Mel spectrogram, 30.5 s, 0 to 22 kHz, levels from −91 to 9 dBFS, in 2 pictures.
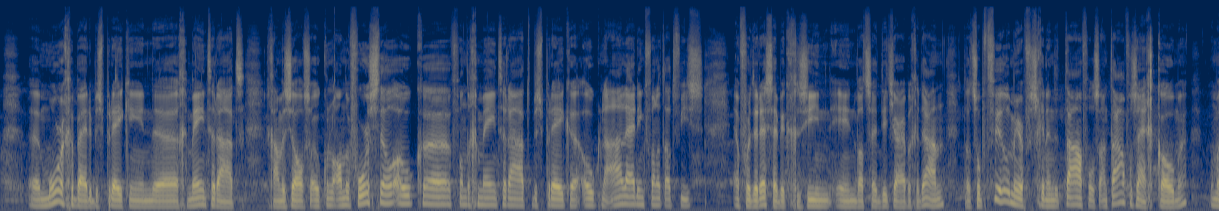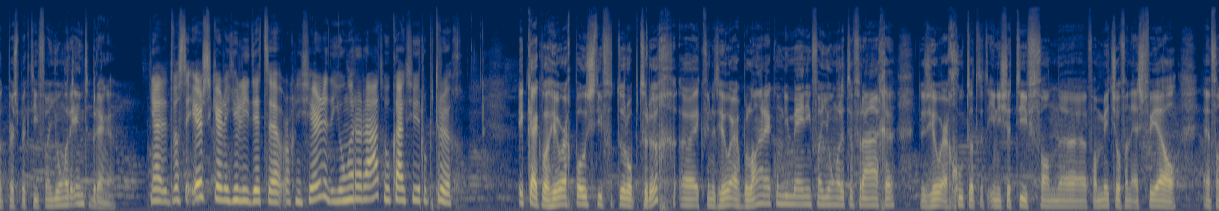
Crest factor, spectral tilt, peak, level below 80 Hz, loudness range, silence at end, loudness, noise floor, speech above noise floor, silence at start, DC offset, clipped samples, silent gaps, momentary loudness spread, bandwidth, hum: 26 dB; -4.5 dB/octave; 0 dBFS; -64 dBFS; 6 LU; 0 s; -25 LUFS; -48 dBFS; 23 dB; 0.05 s; under 0.1%; under 0.1%; none; 11 LU; 18 kHz; none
